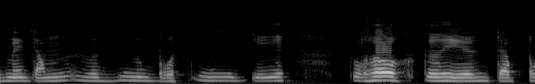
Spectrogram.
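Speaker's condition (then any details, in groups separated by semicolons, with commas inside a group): Cerebral palsy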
